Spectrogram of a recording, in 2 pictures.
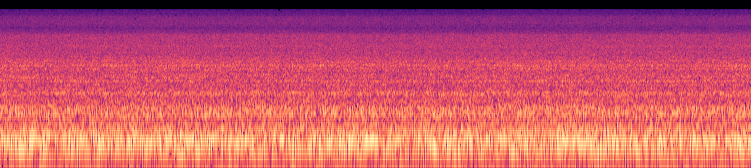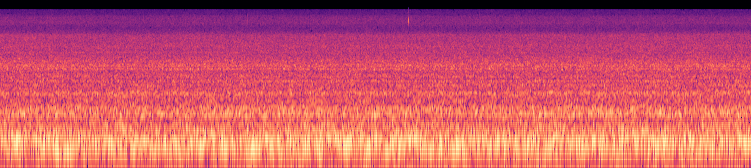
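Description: Vintage side-button electric hand dryer running: a steady hum from its fan motor over the rush of blown air, unchanging throughout.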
